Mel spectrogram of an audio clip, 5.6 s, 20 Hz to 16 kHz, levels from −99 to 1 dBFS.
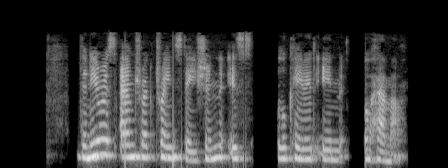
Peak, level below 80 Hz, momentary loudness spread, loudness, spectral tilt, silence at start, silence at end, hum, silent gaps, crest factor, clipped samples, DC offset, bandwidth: -2 dBFS; -60 dBFS; 14 LU; -21 LUFS; -4.5 dB/octave; 0.95 s; 0.55 s; none; 3.18-3.45 s, 4.39-4.53 s; 20 dB; under 0.1%; under 0.1%; 8 kHz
